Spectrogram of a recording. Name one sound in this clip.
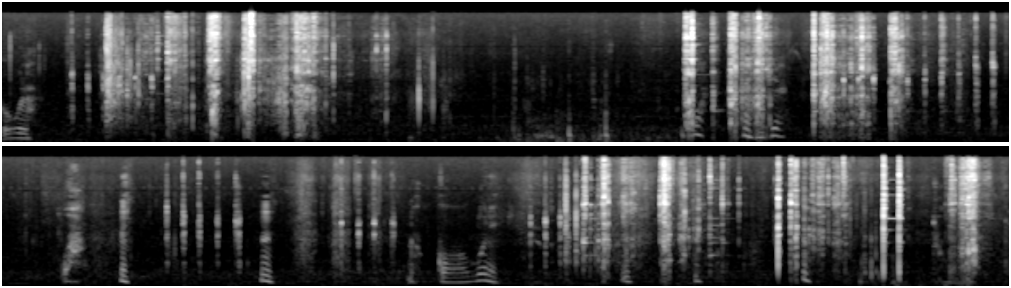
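A metal trowel scrapes and digs into dry, stony soil.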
